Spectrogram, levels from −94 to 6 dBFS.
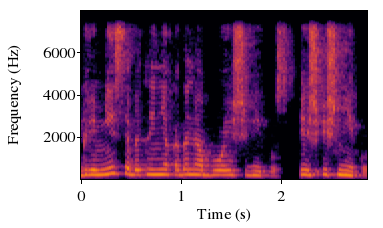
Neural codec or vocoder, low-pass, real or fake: codec, 16 kHz, 8 kbps, FreqCodec, larger model; 7.2 kHz; fake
